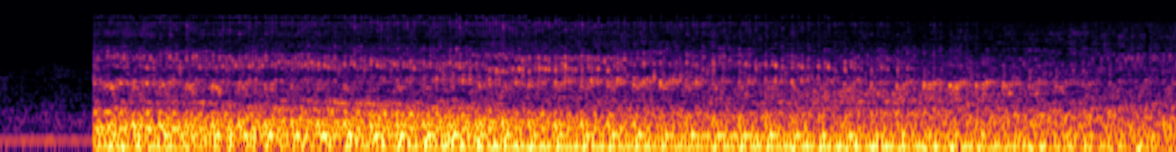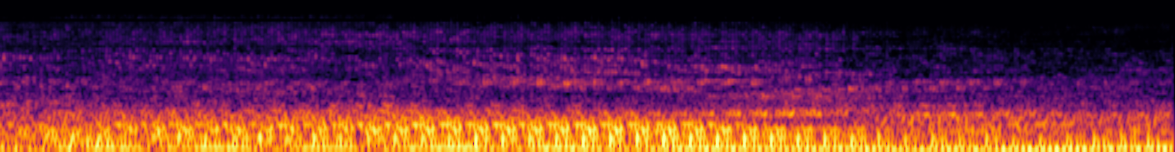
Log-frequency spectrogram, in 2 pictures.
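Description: Car engine running loud and steady with a deep, even exhaust drone. It cuts in abruptly about half a second in.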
